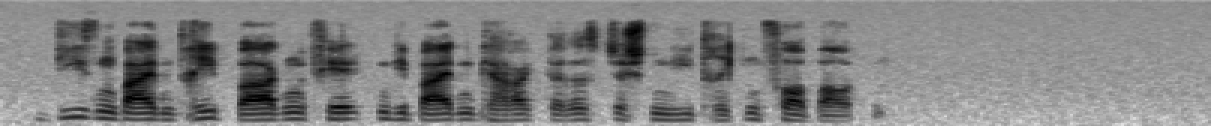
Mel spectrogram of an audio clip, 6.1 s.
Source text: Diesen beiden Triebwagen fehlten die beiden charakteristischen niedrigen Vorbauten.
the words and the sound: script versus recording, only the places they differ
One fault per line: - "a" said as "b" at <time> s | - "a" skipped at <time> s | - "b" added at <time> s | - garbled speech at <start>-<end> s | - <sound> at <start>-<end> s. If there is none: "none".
none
